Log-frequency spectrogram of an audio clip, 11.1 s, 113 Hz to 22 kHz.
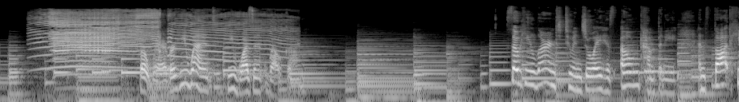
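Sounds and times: background music: 0.0 - 11.0
cartoon scream: 0.4 - 4.5.

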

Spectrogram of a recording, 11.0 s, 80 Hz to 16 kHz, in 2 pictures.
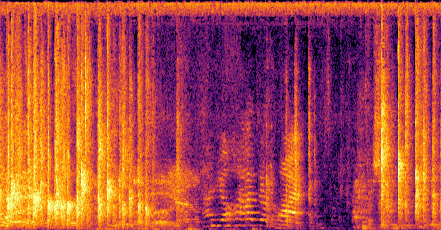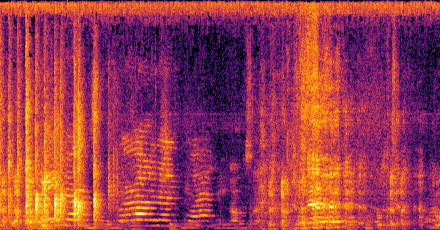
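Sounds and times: people clapping: 0.0 - 2.5, 4.4 - 7.2.

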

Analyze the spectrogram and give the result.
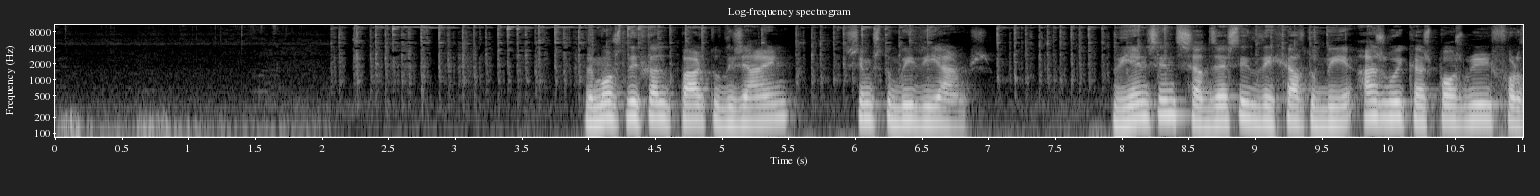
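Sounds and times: wooden mechanism clicking: 2.0 - 10.4.

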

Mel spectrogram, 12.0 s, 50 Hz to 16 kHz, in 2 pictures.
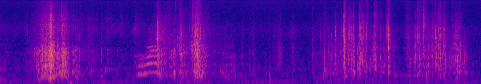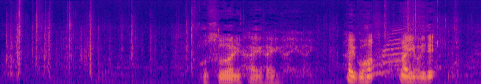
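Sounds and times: cat meowing: 1.7 - 2.2, 10.5 - 11.4.

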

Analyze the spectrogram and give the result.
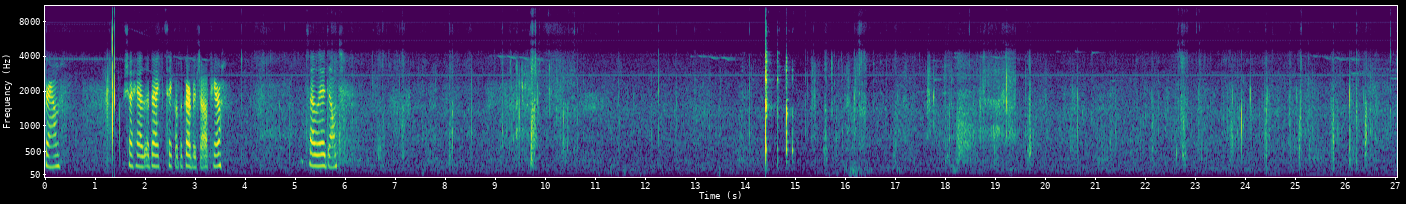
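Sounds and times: footsteps on forest floor: 5.8 - 11.5, 15.3 - 27.0.

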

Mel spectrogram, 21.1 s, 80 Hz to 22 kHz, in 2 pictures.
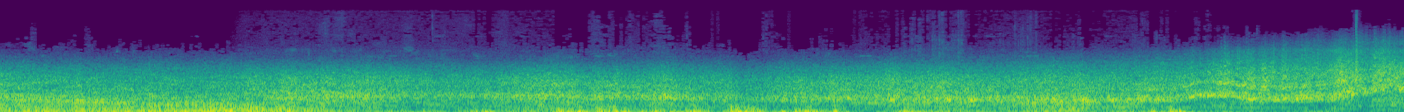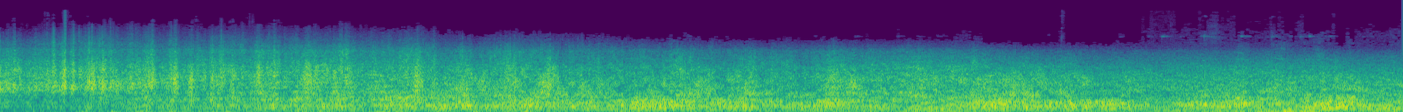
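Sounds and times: jet engine noise overhead: 0.0 - 21.0.

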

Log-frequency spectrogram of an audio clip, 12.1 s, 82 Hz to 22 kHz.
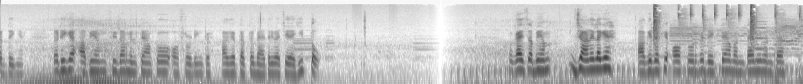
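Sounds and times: man speaking: 0.0 - 4.9, 7.6 - 11.8
vehicle engine rumble: 0.0 - 12.0.

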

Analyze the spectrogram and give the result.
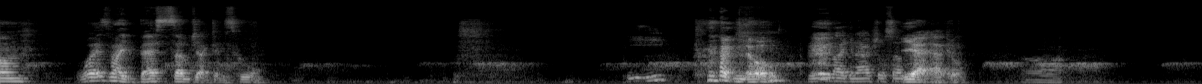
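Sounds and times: person exhaling: 4.2 - 5.4, 9.9 - 12.0.

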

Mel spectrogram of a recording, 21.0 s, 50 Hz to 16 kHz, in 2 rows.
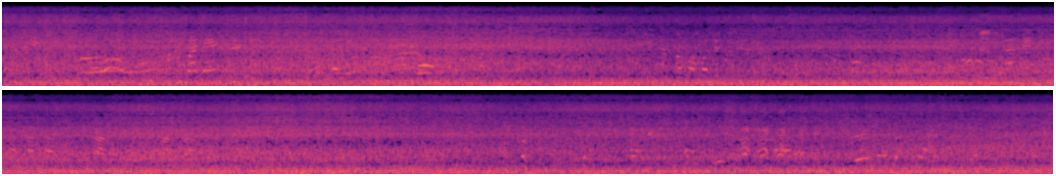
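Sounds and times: ocean surf breaking: 0.0 - 21.0.

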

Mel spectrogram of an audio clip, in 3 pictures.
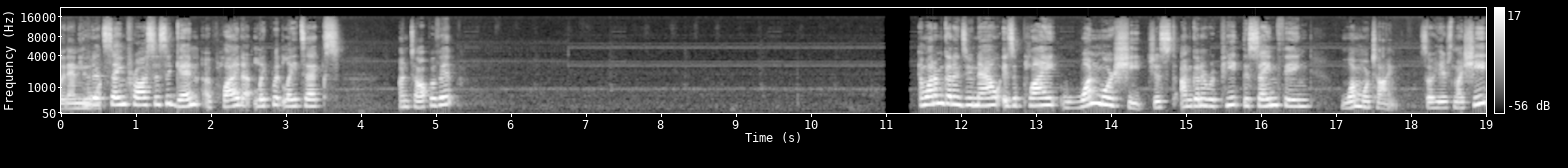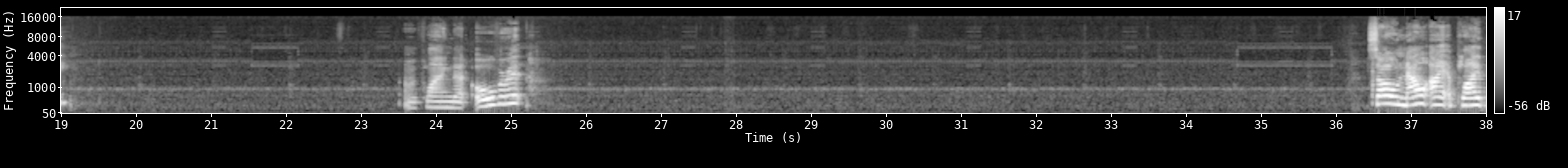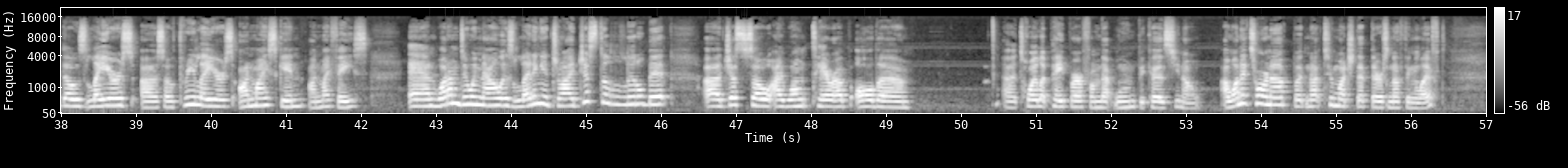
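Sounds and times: thin high tone: 0.0 - 1.0
faint steady hiss: 0.0 - 57.0
high-pitched electronic whine: 6.8 - 11.0, 34.7 - 36.0, 47.3 - 54.2.

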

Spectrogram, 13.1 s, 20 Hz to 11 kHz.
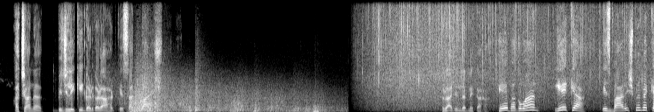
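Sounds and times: steady rain: 1.9 - 13.0
thunder clap rumbling: 2.0 - 9.9.

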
